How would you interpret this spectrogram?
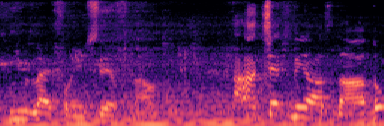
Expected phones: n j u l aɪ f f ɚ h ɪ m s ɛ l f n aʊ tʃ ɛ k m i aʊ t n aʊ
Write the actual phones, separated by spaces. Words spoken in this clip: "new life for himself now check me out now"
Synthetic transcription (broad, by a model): n j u l aɪ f f ɚ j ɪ s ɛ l f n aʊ tʃ ɛ k m i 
